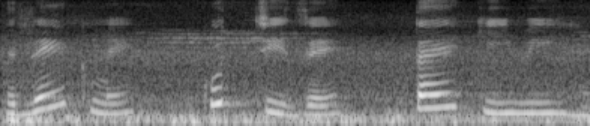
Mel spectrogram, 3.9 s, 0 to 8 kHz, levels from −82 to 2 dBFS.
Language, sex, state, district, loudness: Hindi, female, Madhya Pradesh, Dhar, -18 LUFS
